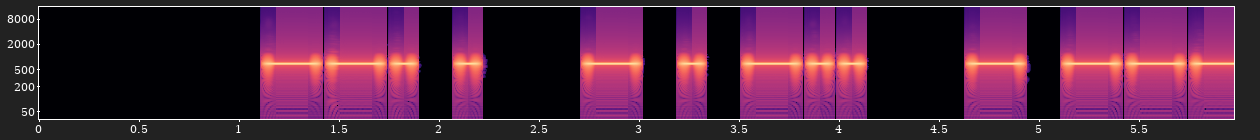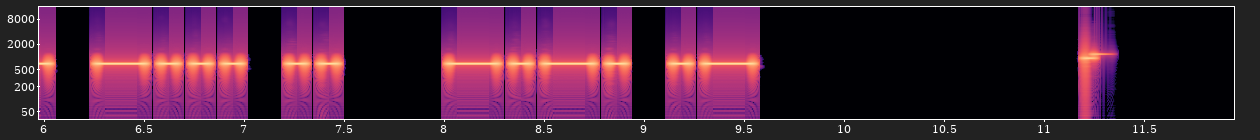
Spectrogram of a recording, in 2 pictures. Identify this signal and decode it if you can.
Morse code, heard as a keyed tone, about 15 wpm, 700 Hz. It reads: GE TED TOBI CA
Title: K1USN SST QSO Practice - 15wpm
